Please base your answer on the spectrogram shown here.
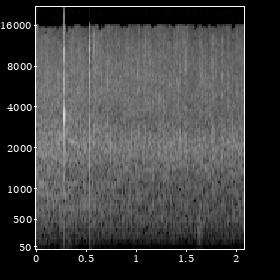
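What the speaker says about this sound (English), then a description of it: "Give yourselves a round of applause." Audience applause in the Sydney Opera House at a 2013 event with George R.R. Martin, Lena Headey and Michelle Fairley: a sustained wash of clapping from a large crowd, with a couple of louder nearby claps standing out.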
